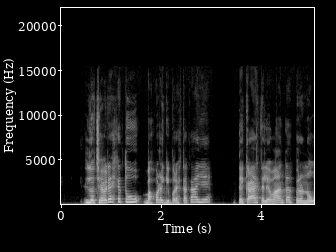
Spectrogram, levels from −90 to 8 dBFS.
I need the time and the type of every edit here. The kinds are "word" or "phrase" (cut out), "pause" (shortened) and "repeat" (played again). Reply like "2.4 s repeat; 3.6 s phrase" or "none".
none

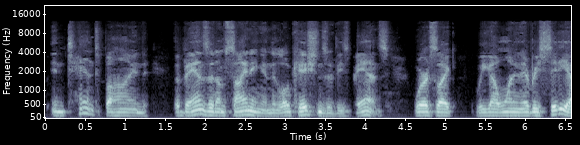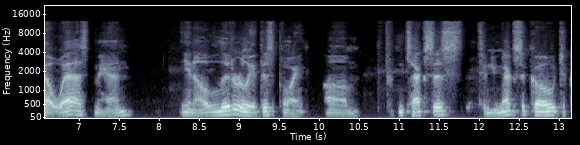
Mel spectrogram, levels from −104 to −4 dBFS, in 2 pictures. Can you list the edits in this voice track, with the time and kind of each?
5.3 s pause; 10.7 s pause

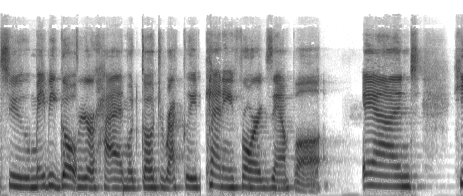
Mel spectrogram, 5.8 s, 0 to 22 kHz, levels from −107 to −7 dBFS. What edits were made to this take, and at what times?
0.9 s word; 1.5 s word; 2.5 s word

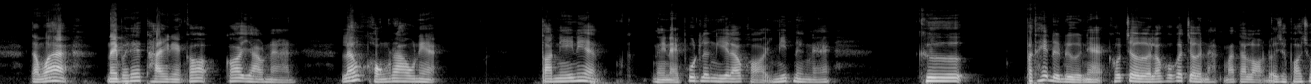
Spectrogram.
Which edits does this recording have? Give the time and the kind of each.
none

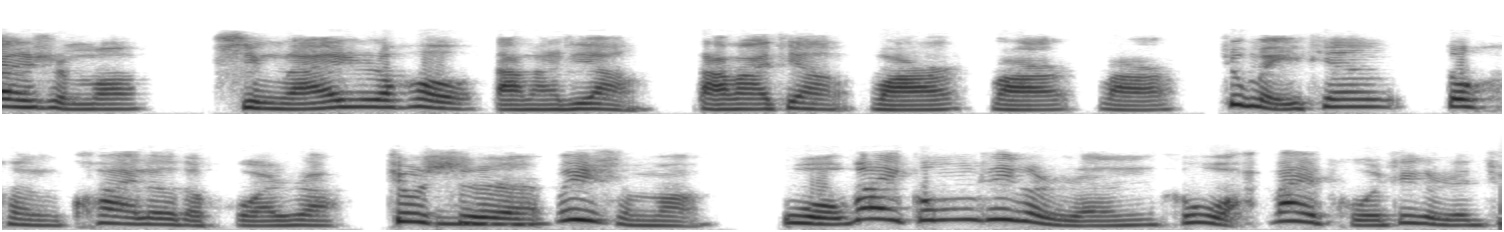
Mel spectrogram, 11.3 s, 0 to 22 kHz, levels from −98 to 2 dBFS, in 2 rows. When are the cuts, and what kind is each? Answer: 4.5 s pause; 7.0 s pause; 8.4 s pause

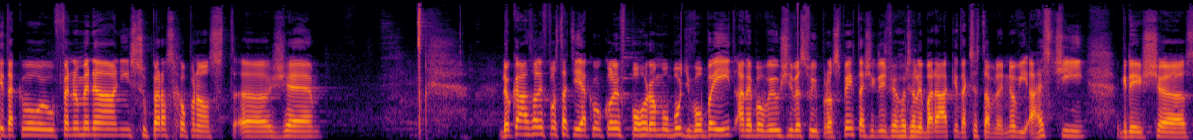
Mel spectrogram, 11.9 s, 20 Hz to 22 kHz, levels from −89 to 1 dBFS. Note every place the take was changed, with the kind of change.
none

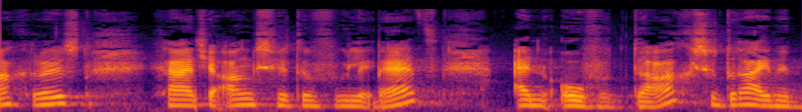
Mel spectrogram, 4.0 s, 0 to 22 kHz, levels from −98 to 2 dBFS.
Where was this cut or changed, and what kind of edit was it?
1.0 s word; 1.9 s word

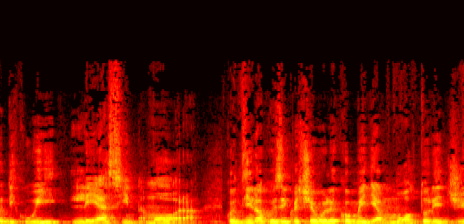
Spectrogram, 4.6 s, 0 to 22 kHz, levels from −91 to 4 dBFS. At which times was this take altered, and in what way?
2.2 s pause; 2.9 s word

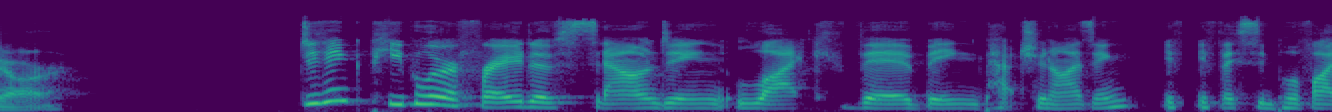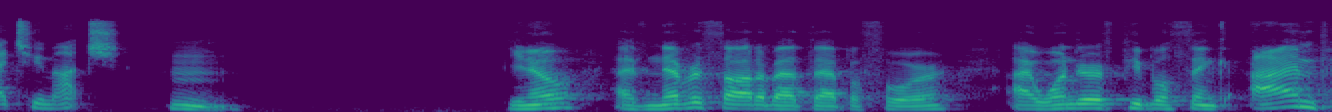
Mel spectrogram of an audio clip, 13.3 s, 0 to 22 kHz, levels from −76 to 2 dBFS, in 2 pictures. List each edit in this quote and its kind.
5.9 s repeat; 7.3 s pause

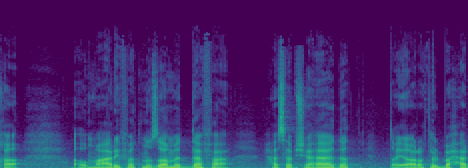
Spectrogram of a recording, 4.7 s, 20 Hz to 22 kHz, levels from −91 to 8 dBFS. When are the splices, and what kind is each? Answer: none

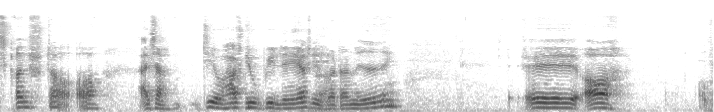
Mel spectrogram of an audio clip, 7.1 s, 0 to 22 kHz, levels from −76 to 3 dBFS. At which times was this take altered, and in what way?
1.4 s word; 2.5 s word; 3.1 s word

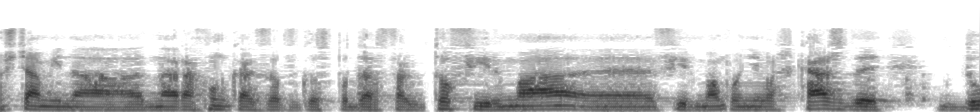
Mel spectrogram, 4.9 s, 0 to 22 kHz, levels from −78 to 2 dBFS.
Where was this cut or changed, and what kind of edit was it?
1.4 s word; 2.1 s word; 3.6 s phrase

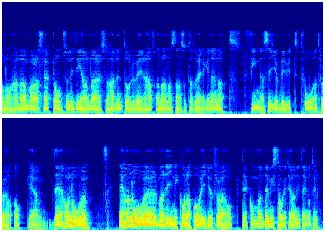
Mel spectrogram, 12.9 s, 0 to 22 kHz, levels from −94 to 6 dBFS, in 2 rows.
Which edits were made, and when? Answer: 8.6 s pause

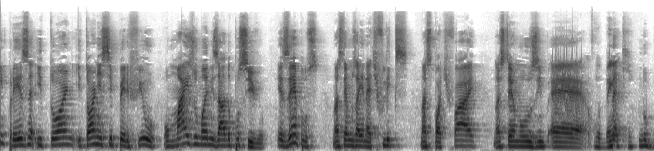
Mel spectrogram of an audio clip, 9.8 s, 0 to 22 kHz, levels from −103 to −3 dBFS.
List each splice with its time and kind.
2.4 s pause; 6.5 s word

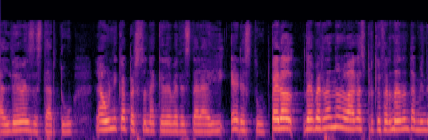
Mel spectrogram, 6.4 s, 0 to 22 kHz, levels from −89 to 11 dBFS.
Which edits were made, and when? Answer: 4.0 s pause

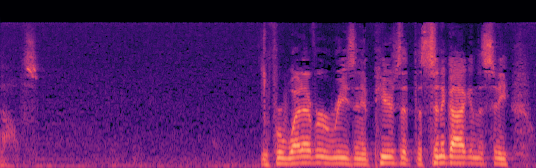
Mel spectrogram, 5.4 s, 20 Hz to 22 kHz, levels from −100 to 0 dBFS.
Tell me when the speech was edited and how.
none

